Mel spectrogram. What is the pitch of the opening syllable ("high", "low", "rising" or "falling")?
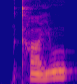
low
